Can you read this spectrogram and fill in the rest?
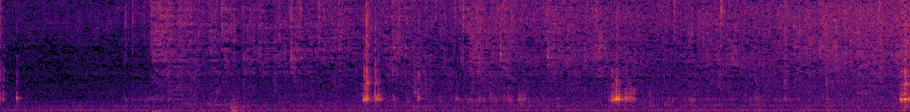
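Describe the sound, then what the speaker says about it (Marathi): Papdi dough dropped into hot oil in a home kitchen, with a steady soft sizzle and bubbling of frying plus a few small clinks of utensils, fairly quiet and close. "आणि असे तेलामध्ये आहे ना असे पापडे सोडायचे."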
